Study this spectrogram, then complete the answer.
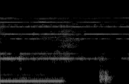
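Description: A telephone rings with a steady tonal buzz that cuts off, followed by a short low knock, moderately faint in a quiet room.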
